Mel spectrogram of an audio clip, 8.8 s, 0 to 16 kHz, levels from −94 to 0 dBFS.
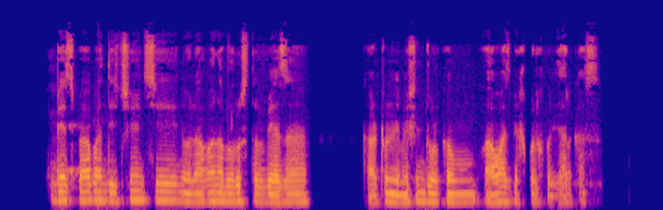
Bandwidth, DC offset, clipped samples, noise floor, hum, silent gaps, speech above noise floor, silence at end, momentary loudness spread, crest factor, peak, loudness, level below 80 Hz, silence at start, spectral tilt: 10 kHz; under 0.1%; under 0.1%; -86 dBFS; none; 4.73-4.85 s; 60 dB; 0.85 s; 9 LU; 18 dB; -10 dBFS; -27 LUFS; -54 dBFS; 0.7 s; -5 dB/octave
